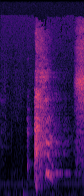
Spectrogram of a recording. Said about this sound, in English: I'm going to sneeze, I'm sorry, this happened before.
